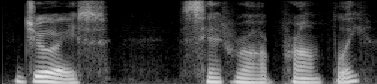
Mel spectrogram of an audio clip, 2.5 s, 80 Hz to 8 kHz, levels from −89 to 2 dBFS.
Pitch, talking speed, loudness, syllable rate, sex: 145 Hz, 95 wpm, -17 LUFS, 3.4 syllables/s, female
